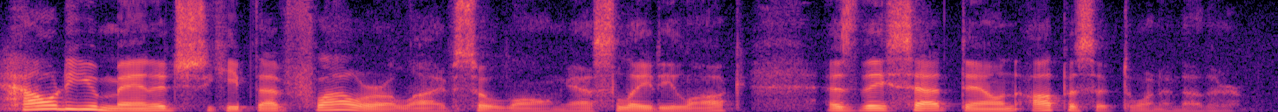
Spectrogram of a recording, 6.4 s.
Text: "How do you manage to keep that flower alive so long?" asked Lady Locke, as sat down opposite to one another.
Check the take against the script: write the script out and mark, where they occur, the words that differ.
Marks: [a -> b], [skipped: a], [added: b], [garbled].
"How do you manage to keep that flower alive so long?" asked Lady Locke, as [added: they] sat down opposite to one another.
